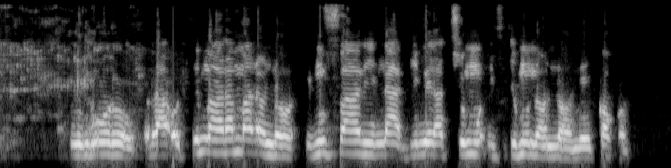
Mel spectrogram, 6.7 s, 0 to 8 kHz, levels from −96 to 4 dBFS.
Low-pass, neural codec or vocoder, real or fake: 7.2 kHz; vocoder, 44.1 kHz, 128 mel bands, Pupu-Vocoder; fake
